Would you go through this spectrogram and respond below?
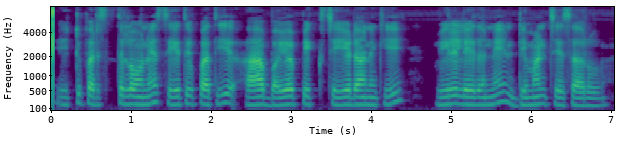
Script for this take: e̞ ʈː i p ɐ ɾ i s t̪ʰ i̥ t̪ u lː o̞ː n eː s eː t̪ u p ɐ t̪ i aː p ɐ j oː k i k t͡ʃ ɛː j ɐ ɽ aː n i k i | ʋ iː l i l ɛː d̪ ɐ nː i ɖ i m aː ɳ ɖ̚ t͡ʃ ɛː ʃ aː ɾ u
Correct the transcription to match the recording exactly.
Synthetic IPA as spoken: e̞ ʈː i p ɐ ɾ i s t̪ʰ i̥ t̪ u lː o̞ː n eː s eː t̪ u p ɐ t̪ i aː b ɐ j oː p i k t͡ʃ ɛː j ɐ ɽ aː n i k i | ʋ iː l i l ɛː d̪ ɐ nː i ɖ i m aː ɳ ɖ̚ t͡ʃ ɛː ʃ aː ɾ u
